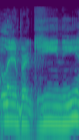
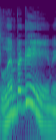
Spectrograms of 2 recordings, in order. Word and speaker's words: Lamborghini: like the garage Lamborghini not Lamborghini it's Lamborghini Lamborghini the garage was empty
